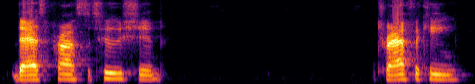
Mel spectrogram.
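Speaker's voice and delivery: really slow, deliberate, spelled-out delivery. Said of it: "I gotta say it really slow".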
